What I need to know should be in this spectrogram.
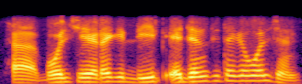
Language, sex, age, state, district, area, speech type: Bengali, male, 18-30, West Bengal, Howrah, urban, conversation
